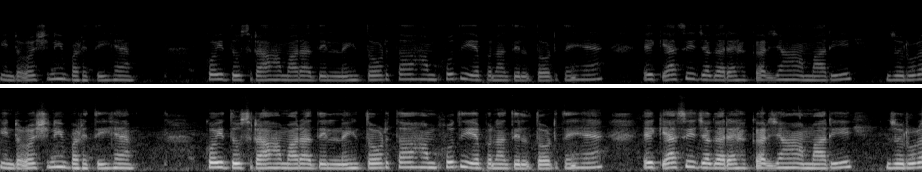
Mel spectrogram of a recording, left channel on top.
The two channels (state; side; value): quieter; left; 21.8 dB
